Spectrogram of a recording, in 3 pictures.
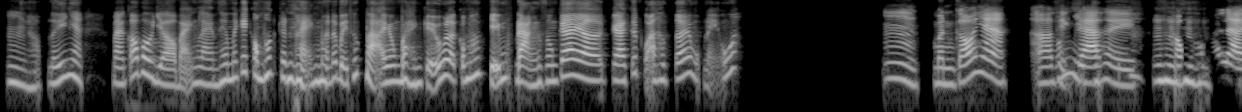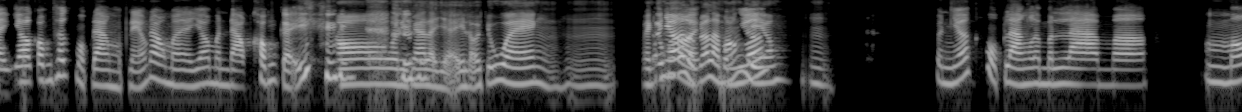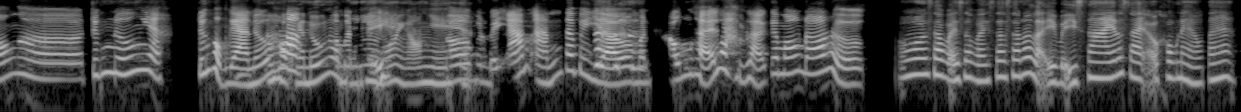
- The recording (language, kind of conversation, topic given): Vietnamese, podcast, Lần bạn thử làm một món mới thành công nhất diễn ra như thế nào?
- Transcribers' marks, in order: tapping; laughing while speaking: "mạng mà nó bị thất bại hông bạn?"; laugh; laugh; other background noise; laughing while speaking: "bị"; laugh; laughing while speaking: "làm lại"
